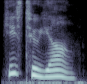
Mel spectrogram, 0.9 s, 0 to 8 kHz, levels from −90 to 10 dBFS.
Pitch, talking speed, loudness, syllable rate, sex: 195 Hz, 205 wpm, -14 LUFS, 4.2 syllables/s, female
